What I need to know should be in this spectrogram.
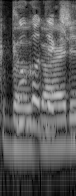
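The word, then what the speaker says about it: Bogarde: It is Dick Borgant. – Can somebody Bogard. – Get it? – Bogard. I'm so sorry. – Dirk, yeah, it would be Bogard.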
